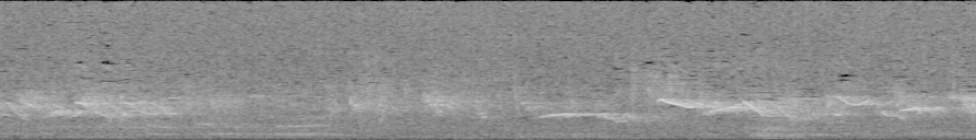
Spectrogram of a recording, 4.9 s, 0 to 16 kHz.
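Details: Black-collared starling in Ubon Ratchathani, Thailand, on 12 July 2020, gives loud, harsh whistled calls and squeaky chatter, some notes sliding up and down, over a steady background hiss.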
